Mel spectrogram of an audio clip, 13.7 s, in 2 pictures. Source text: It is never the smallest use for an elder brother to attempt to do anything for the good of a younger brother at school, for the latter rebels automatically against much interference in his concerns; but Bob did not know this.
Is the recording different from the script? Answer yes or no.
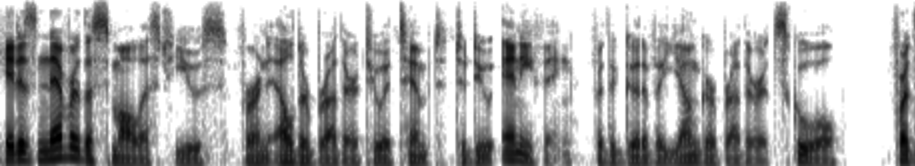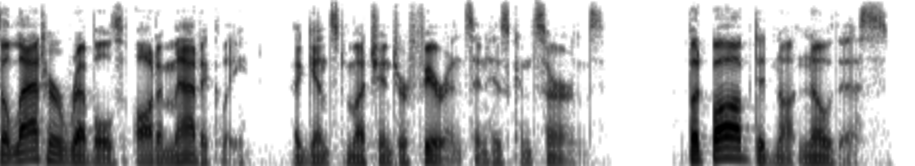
no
